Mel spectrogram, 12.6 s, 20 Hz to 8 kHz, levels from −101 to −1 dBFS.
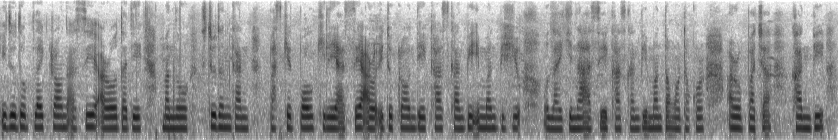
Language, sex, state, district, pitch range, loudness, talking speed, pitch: Nagamese, female, Nagaland, Dimapur, 190-200 Hz, -22 LUFS, 160 wpm, 195 Hz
